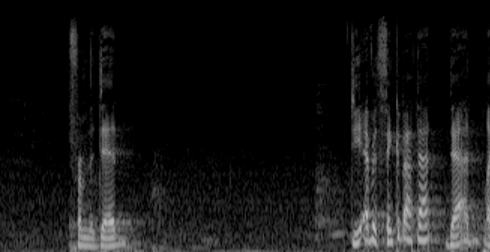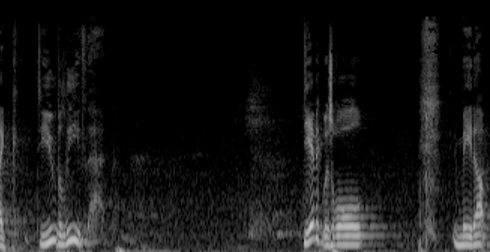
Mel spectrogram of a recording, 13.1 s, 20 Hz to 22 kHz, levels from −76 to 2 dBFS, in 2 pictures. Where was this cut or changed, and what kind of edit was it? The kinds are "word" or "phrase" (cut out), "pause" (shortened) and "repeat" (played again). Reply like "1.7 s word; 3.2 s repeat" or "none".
0.9 s word; 7.3 s word; 10.8 s phrase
